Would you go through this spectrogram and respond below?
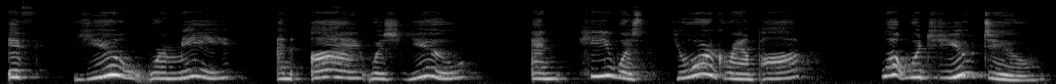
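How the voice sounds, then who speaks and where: A timid little schoolgirl from a storybook, as a woman reader plays her. She speaks softly and hesitantly in a high voice, earnest and careful with each word. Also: lively intonation, very slow, exaggerated voice. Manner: soft, hesitant but earnest. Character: earnest, timid second-grade girl with big ideas.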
